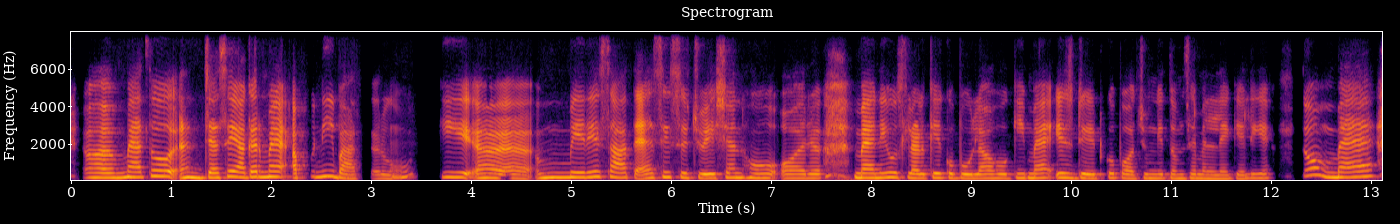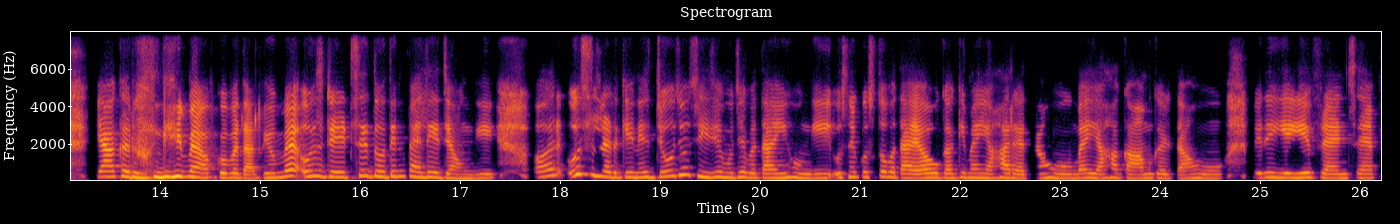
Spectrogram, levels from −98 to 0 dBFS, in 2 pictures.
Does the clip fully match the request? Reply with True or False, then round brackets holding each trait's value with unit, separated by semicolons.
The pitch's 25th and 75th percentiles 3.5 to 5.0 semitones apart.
True (3.8 semitones)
